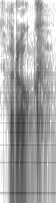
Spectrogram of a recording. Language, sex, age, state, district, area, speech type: Punjabi, male, 30-45, Punjab, Shaheed Bhagat Singh Nagar, rural, read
